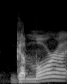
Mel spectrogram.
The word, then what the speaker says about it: Gomorrah: about the I on there are certain situations in which the onion actually is pronounced almost like AG sound when you talk about the two cities Sodom and Gomorrah Gomorrah in Hebrew begins with an onion and what it really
